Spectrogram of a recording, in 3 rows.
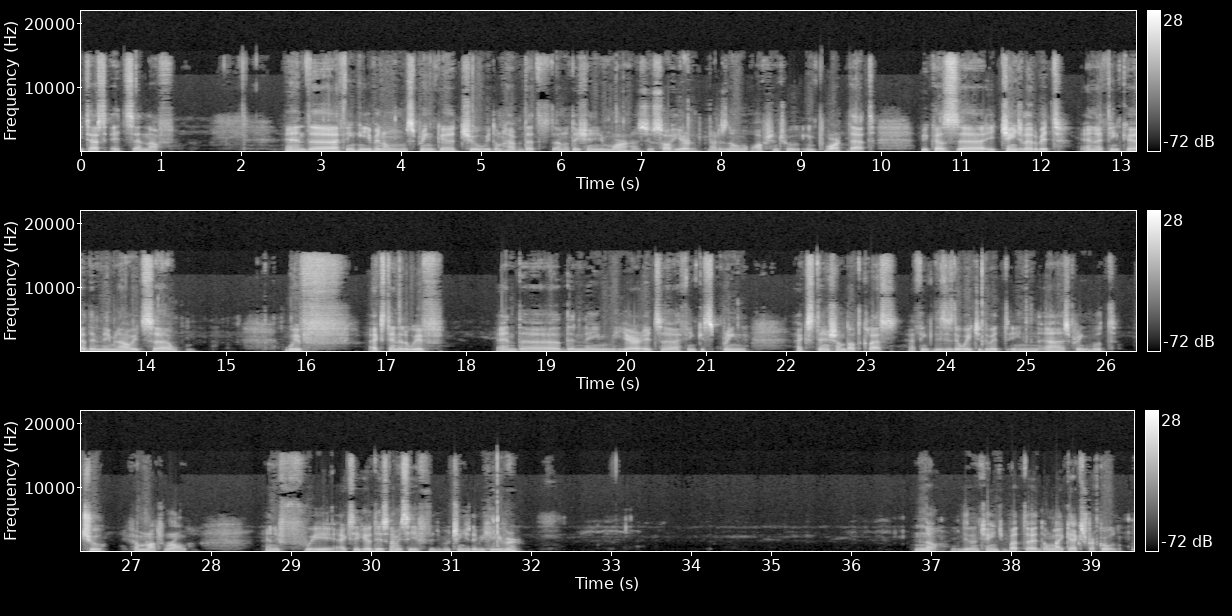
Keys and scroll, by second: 7.1 ctrl+space, 17.2 Return, 22.3 Return, 29.7 ctrl+d, 39.0 super+/.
